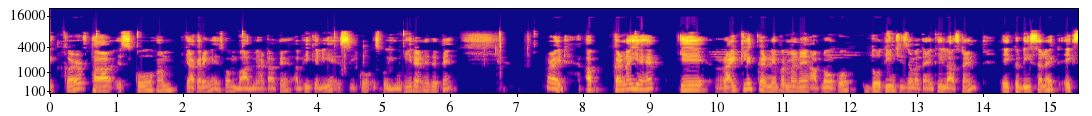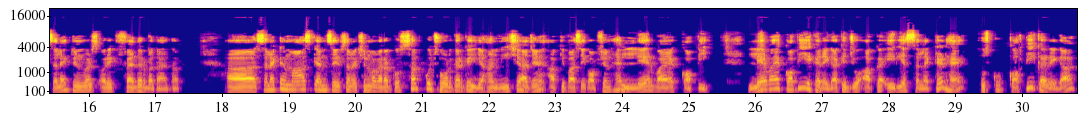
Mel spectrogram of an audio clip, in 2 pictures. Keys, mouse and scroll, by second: 5.1-10.3 ctrl+drag, 10.3 right click.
